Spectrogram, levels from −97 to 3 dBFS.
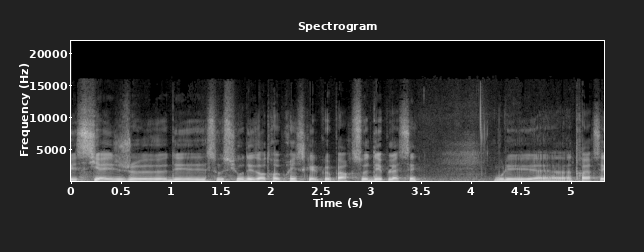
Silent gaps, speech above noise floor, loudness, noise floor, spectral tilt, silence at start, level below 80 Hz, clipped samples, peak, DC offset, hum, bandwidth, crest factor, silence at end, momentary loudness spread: none; 21 dB; -23 LUFS; -43 dBFS; -5 dB/octave; 0 s; -52 dBFS; under 0.1%; -6 dBFS; under 0.1%; none; 15.5 kHz; 16 dB; 0 s; 5 LU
